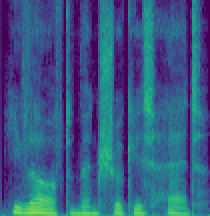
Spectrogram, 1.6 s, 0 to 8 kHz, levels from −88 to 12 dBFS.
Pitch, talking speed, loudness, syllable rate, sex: 135 Hz, 265 wpm, -16 LUFS, 5.5 syllables/s, male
